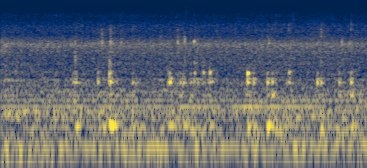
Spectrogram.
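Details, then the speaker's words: Sharp automatic top-load washing machine after repair of slow drain and error, spin-dry drain test with water above half the level: quiet steady gurgle and rush of water, tub empties quickly; drain now strong and normal. "Ayan so Ang lakas na ng drain niya ngayon so hindi ganyan kalakas yung kanina So kanina napakahina lang ng labas ng tubig"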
